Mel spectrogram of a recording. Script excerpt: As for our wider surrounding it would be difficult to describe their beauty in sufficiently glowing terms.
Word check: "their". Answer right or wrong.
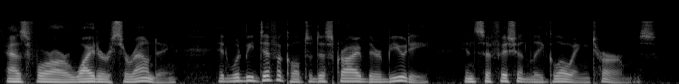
right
